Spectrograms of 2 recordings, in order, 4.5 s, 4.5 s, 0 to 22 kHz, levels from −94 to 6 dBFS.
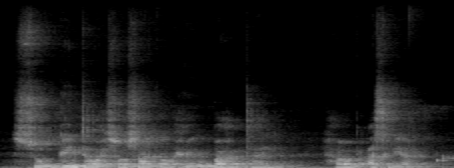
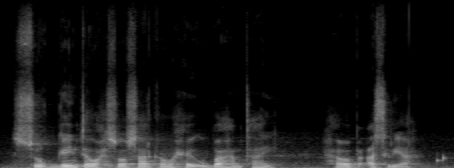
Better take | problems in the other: second | room echo; dies away in 0.9 s

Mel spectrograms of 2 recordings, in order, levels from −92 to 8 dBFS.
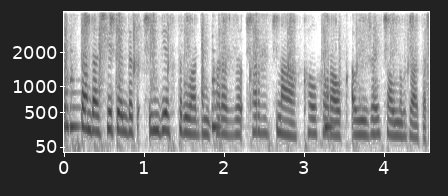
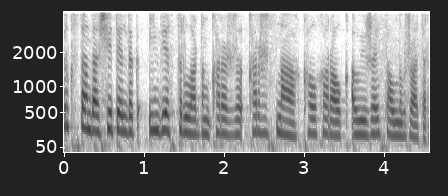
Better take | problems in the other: second | noise reduction (neural mask model RNNoise)

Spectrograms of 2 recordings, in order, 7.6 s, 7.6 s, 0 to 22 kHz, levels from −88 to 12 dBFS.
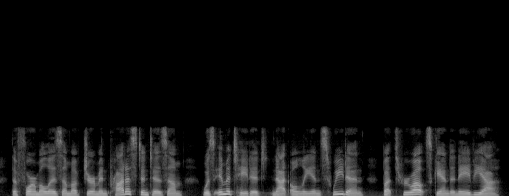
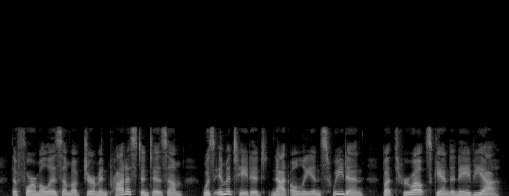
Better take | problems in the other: second | noise reduction (neural separator model SepFormer DNS4)

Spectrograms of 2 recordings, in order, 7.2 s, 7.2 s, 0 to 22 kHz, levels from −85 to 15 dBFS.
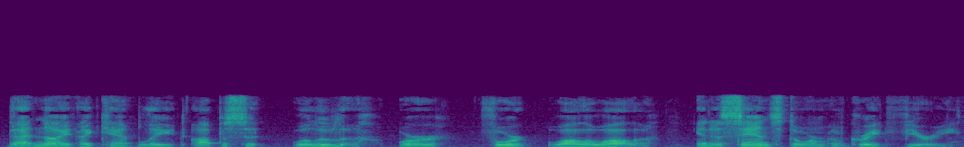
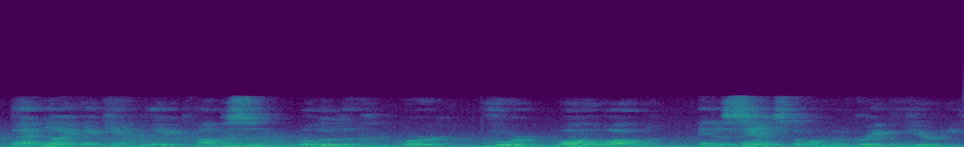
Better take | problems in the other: first | background sound (Thunder / Rain); 2 dB below the speech // room echo; dies away in 0.6 s

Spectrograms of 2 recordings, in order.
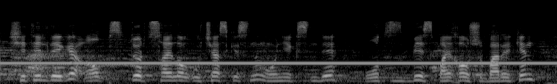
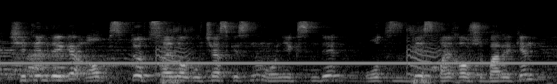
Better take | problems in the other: first | background sound (Fart); 16 dB below the speech // room echo; dies away in 0.6 s

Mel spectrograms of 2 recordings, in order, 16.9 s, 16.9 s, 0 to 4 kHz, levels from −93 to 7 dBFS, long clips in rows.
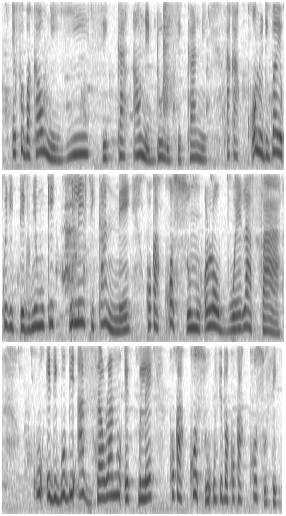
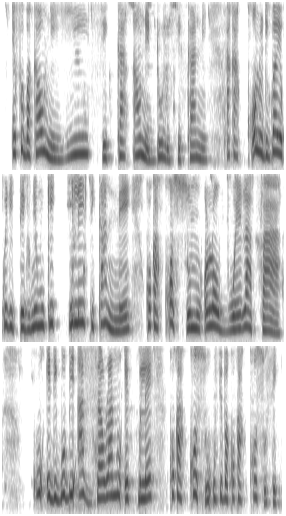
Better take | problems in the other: first | noise reduction (neural mask model Resemble Enhance denoiser)

